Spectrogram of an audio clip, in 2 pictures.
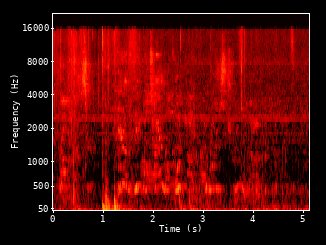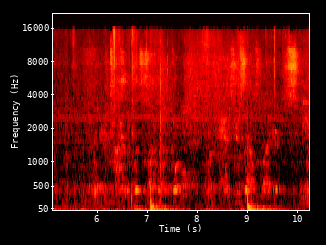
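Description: Cardboard boxes knock and thud on a table.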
